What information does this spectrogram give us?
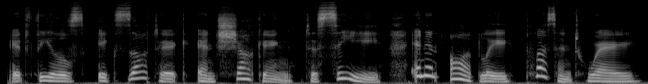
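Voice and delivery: usual speaking voice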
